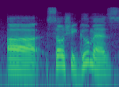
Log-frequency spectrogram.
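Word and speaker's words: Xochitl: which makes sense because Soshi Gomez, sorry, fuck. Soshi Gomez, who plays America Chavez. No, America. Yeah, Yeah, America yeah, Chavez. yeah. Her name is spelled XO, but it makes the sh noise.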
